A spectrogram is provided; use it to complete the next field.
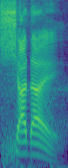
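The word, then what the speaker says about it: שדי: tulisannya Sin dalet Yod kalau SH dalet Yod itu bacanya syadai maha kuasa jadi ketika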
